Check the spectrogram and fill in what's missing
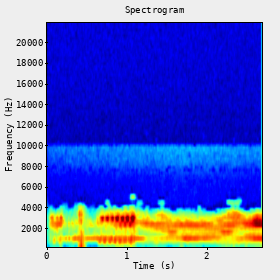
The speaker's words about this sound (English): I got a telephone call coming in. Hold on.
